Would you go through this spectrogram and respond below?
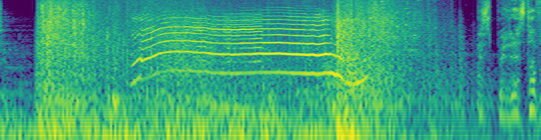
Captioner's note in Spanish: Molly gritando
